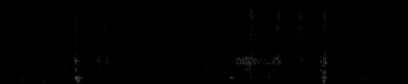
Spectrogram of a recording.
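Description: Faint dabbing and rubbing of a damp sponge on a painted canvas, a scatter of light taps and scrubs, mostly between one and three and a half seconds in, lifting off freshly laid acrylic paint with water. A low steady hum sits under it.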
